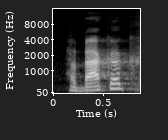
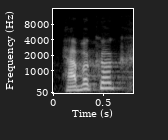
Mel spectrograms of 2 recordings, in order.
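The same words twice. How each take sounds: First: Habakkuk as huh-BACK-uk, stress on the middle; variant pronunciation. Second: Habakkuk as HAB-uh-kook, stress up front; higher voice, first syllable of Habakkuk stressed, ending raised; variant pronunciation. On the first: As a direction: stress the second syllable of Habakkuk, ending raised. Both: Shown as a demonstration. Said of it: "Some people call it".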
